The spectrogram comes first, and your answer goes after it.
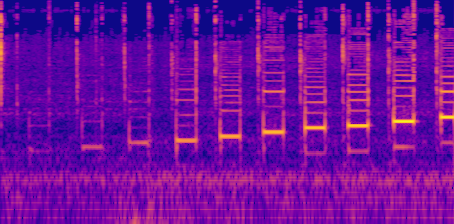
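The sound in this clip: Calculator keys beep as the digits one through zero are pressed in turn. Ten short electronic tones are evenly spaced, and their pitch climbs step by step from note to note.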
